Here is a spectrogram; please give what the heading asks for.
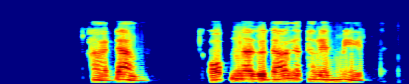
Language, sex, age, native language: Icelandic, female, 20-29, Filipino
